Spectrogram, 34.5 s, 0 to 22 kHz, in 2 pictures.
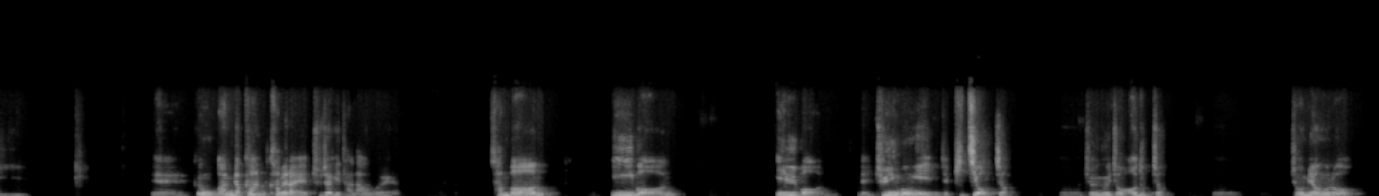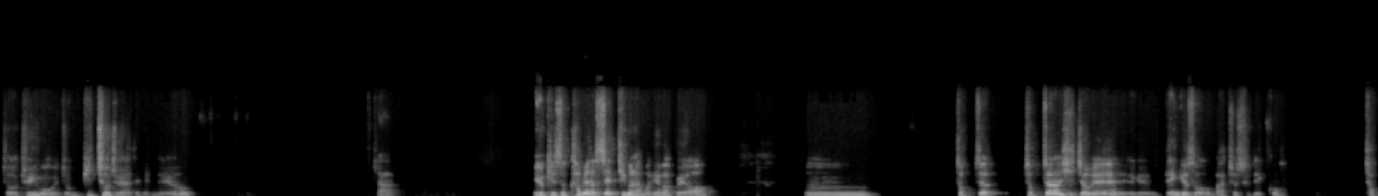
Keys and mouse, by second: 0.9 ctrl+b, 27.0 ctrl+s, 29.6-34.4 right drag.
